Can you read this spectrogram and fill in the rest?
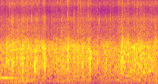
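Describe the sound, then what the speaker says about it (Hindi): Loud applause from a seminar audience for a presenter called Kundan sir; a brief burst of dense, energetic clapping at full strength throughout. "चलिए कुंदन सर के लिए जोरदार तालियां"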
